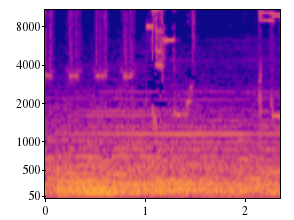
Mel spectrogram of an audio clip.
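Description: Ambient background music with low sustained tones, overlaid with short electronic beeps and a few high sliding chirps about a second in.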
